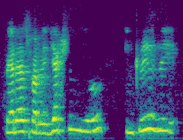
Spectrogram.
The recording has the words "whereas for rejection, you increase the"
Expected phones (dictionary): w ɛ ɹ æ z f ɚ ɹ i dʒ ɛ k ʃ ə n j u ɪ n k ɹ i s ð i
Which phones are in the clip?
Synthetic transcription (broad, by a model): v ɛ ɹ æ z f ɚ ɹ i dʒ ɛ k ʃ ə n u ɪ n k ɹ i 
